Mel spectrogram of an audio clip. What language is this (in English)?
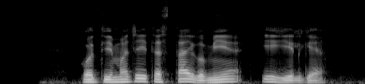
Kalenjin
